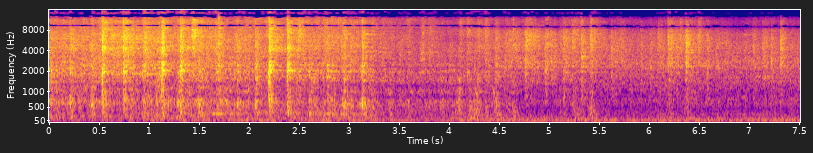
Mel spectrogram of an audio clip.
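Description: Passenger coaches of an express train rolling past at speed, their wheels clacking rapidly on the track over a steady rumble. About three seconds in the last coach passes, and the clatter thins out and fades as the train moves away.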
